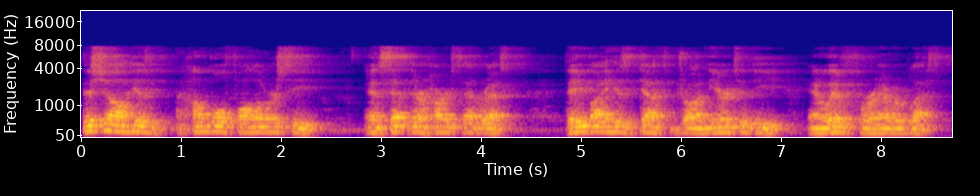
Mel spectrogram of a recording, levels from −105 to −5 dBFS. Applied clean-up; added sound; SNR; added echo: none; none; none; reverberation time 0.7 s.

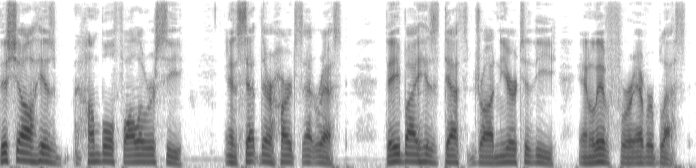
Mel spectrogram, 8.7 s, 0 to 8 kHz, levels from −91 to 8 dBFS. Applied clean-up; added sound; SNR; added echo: none; none; none; none.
